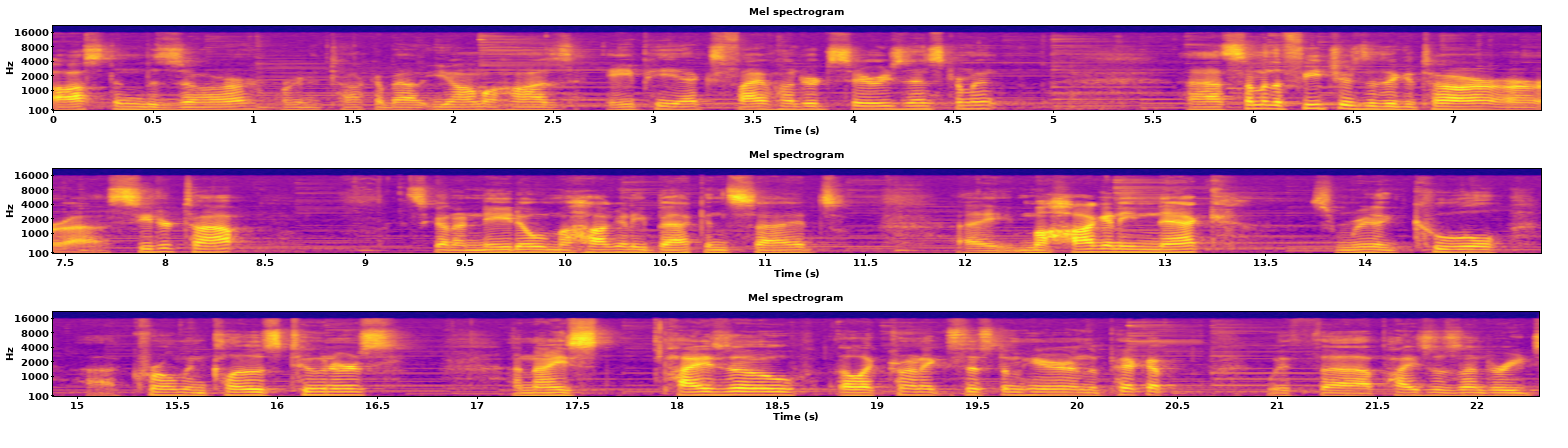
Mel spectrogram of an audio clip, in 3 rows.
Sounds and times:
Speech: 0.0s - 4.8s, 5.7s - 8.4s, 9.2s - 22.3s
Guitar: 0.0s - 22.3s.

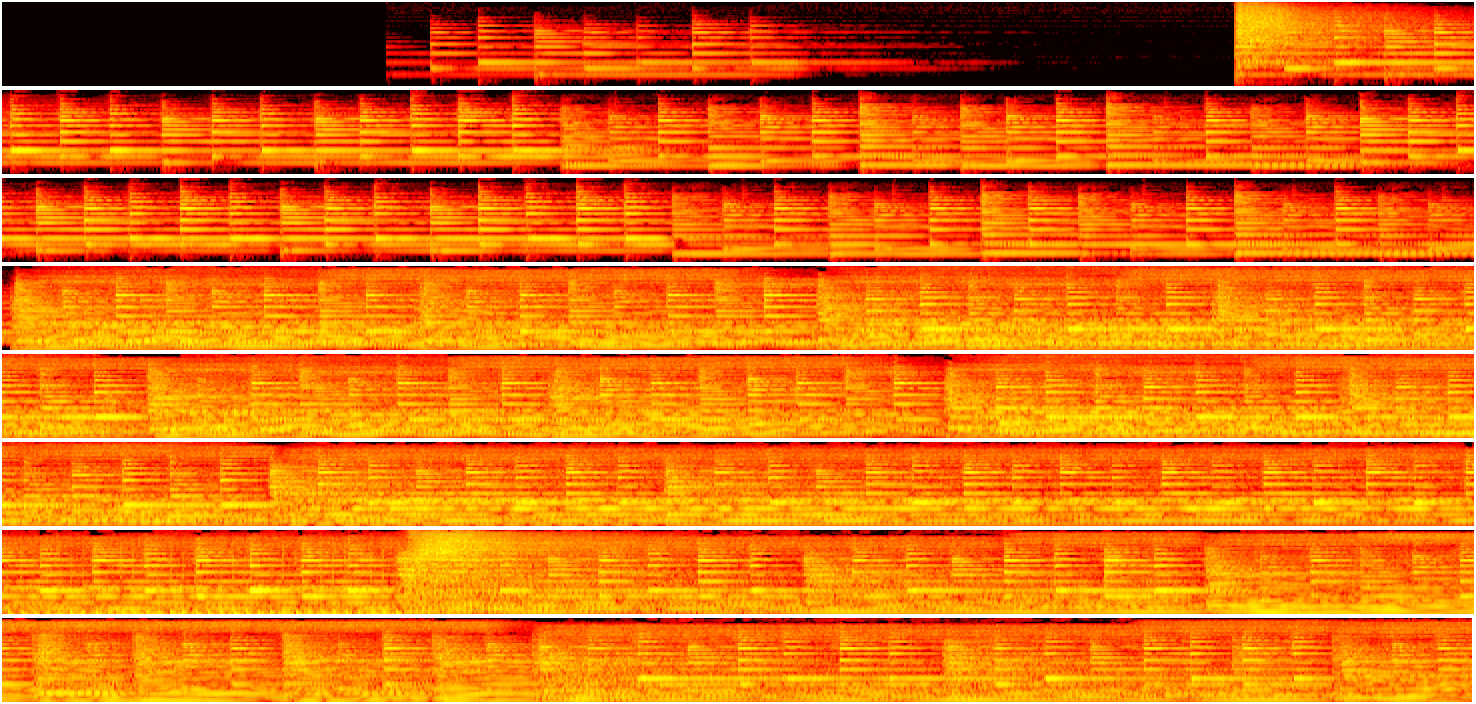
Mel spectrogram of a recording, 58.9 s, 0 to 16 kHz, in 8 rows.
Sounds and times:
Piano: 1.9s - 4.9s, 6.2s - 58.8s.

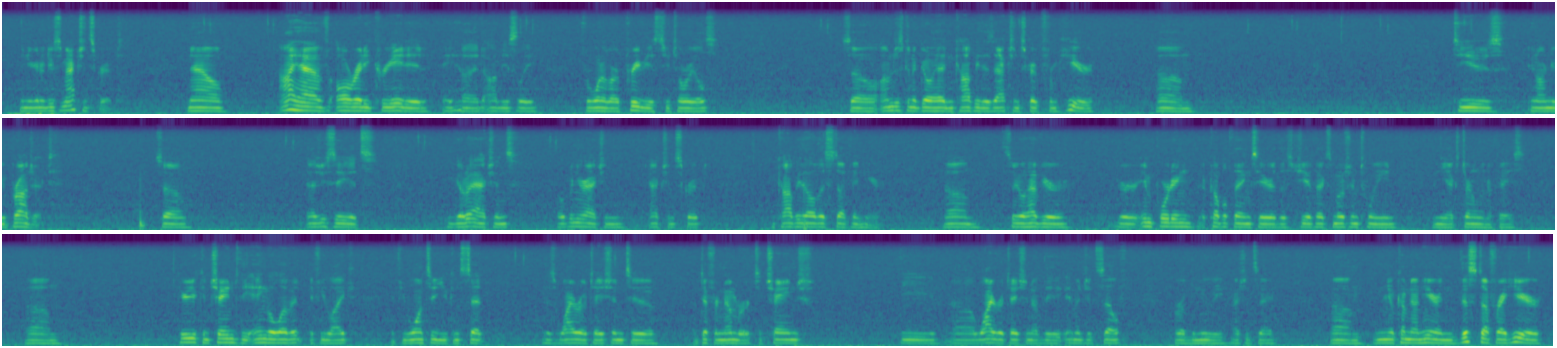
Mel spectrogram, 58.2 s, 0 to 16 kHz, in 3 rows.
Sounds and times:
Pink noise: 0.0s - 58.2s
Speech: 0.2s - 1.6s, 2.3s - 9.0s, 10.5s - 13.7s, 14.4s - 15.0s, 18.1s - 20.2s, 21.3s - 21.8s, 23.2s - 24.2s, 25.0s - 28.2s, 29.0s - 30.4s, 31.2s - 38.5s, 39.1s - 39.6s, 41.0s - 44.9s, 45.6s - 49.0s, 50.0s - 54.8s, 55.4s - 58.1s.

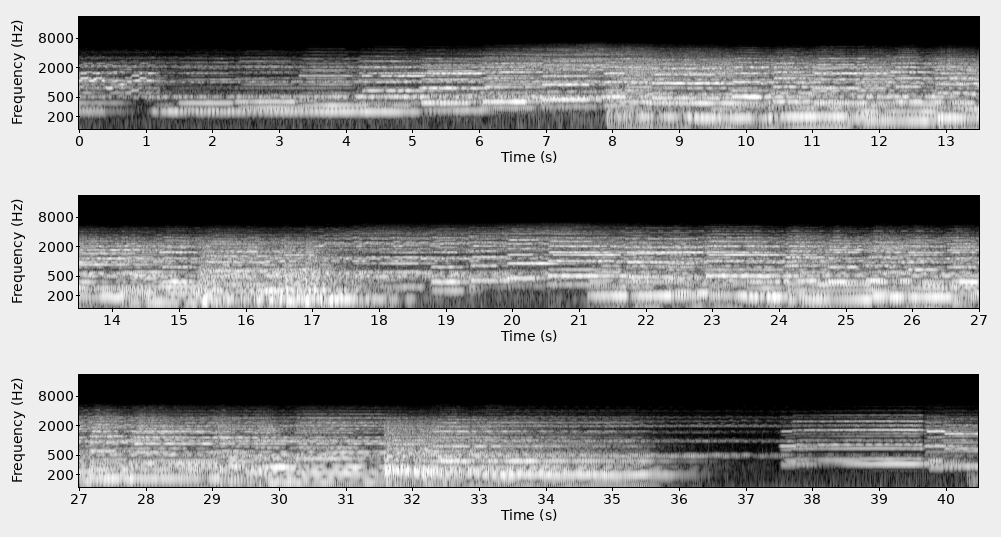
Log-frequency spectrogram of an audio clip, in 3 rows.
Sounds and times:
Scary music: 0.0s - 38.1s.

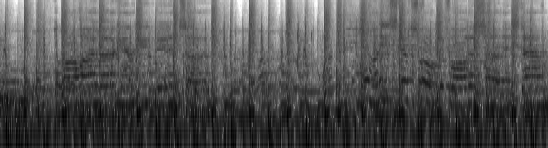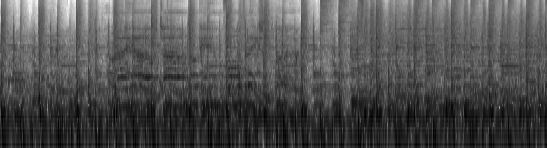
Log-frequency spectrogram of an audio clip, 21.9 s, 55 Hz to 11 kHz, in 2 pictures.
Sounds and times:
Music: 0.0s - 21.9s
Speech: 4.8s - 9.0s.

